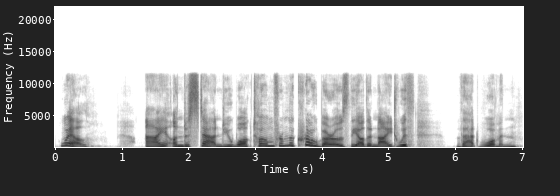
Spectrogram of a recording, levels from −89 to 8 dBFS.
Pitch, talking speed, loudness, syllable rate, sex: 235 Hz, 120 wpm, -17 LUFS, 4.1 syllables/s, female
